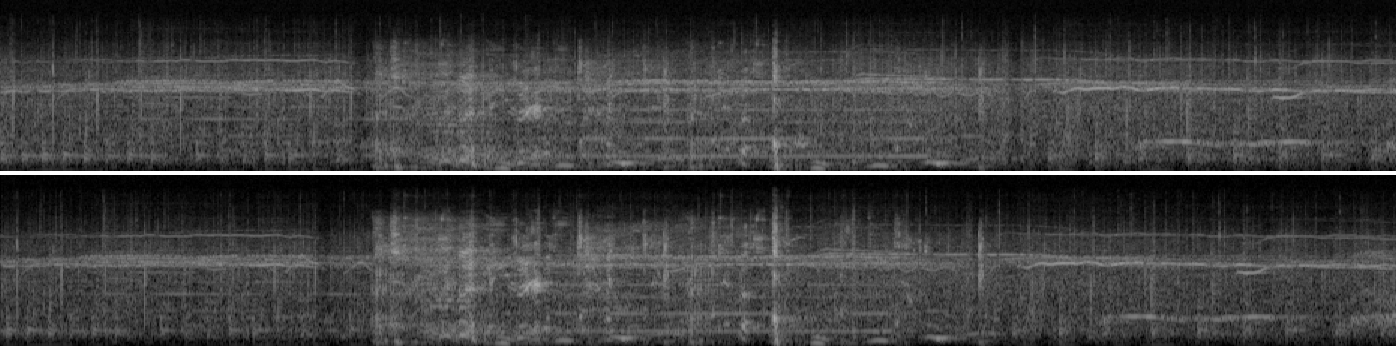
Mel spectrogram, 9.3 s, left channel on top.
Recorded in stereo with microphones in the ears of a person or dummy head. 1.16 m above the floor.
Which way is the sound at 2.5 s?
25° right (ahead or behind).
